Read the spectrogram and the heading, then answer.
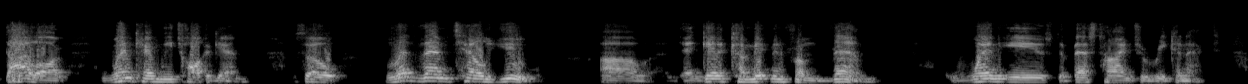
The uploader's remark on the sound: the audio portion of a webinar we did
